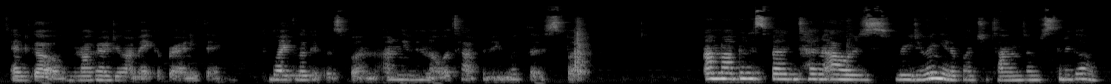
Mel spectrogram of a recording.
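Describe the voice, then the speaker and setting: A woman in her twenties, a fitness vlogger, talking in an earnest, relaxed way with plenty of "like" fillers. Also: on the high side, husky. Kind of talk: casual advice vlog. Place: bedroom, home studio and parked car.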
